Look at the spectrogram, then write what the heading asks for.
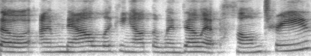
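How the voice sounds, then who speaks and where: In a very clean recording with a silent background, a woman with a slight Southern US accent speaks fairly slowly in a bright, sharp tone with fairly even intonation. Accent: slight Southern twang. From US South (Georgia, Tennessee). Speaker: school counselor and presenter. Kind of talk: training presentation. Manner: halting, many fillers.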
